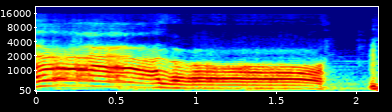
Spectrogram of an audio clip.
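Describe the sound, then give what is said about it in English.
A human voice imitates a zombie with one long, loud, droning moan that sags slightly in pitch before cutting off abruptly, followed by a short breathy grunt. “Stretching out in your direction, they moan as they come at you in the darkness.”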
